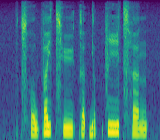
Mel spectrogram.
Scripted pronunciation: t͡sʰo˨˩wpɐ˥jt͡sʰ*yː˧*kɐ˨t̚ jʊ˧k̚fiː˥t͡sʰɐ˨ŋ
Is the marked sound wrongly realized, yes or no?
yes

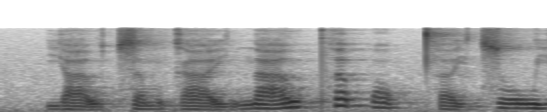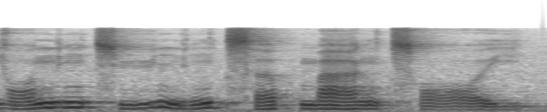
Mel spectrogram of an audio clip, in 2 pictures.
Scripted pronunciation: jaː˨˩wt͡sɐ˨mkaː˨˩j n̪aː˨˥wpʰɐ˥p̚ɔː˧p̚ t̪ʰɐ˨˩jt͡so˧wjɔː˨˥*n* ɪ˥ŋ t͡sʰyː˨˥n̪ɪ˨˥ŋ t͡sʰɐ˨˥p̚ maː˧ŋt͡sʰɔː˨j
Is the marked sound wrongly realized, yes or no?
no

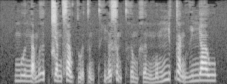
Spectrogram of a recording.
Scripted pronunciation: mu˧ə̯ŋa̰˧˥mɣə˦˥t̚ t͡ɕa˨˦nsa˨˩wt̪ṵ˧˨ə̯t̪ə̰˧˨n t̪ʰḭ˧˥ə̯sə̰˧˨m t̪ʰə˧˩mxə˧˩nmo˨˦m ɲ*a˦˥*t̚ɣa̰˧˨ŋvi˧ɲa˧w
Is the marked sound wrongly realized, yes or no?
yes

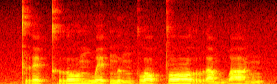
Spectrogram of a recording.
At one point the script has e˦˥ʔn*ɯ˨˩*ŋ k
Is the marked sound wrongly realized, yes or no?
yes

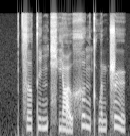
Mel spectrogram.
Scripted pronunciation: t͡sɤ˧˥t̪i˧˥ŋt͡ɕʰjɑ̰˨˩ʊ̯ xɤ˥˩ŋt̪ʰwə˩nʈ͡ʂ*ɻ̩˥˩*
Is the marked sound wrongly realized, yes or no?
no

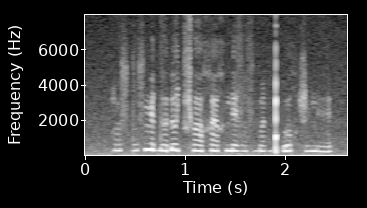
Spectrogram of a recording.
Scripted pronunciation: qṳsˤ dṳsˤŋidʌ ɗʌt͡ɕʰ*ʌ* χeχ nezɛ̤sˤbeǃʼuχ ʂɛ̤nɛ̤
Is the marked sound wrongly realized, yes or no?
no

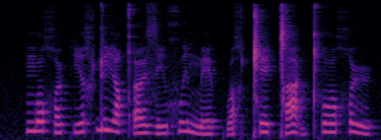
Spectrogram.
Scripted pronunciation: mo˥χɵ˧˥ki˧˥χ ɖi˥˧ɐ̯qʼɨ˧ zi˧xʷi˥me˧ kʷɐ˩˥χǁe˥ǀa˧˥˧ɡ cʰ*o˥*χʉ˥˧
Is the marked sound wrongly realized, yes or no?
no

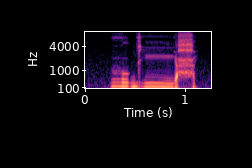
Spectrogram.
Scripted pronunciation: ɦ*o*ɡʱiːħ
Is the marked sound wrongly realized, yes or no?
yes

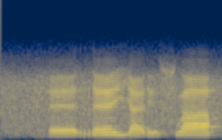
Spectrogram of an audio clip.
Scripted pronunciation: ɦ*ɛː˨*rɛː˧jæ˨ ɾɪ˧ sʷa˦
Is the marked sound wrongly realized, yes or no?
no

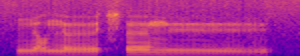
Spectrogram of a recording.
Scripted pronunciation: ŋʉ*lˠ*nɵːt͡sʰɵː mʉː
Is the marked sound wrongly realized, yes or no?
no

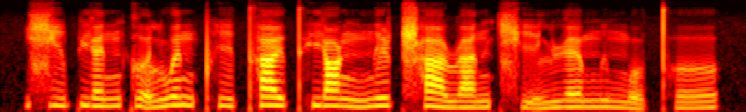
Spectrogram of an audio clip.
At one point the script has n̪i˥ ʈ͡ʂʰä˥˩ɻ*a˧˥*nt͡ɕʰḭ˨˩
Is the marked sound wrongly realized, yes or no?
no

